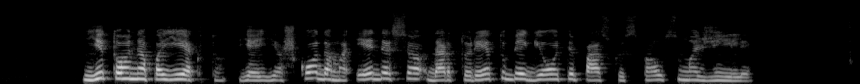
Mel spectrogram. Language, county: Lithuanian, Utena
